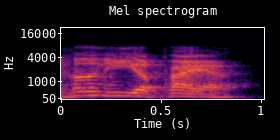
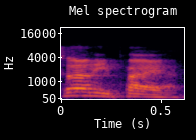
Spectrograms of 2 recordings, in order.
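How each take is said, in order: First: An extra vowel sound joins the two words. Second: The two words follow with no extra sound. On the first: This is how outsiders say it. The speaker calls it wrong. "you don't you don't say Honey a Path" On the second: This is how locals say it. The speaker calls it right. "It's Honey Path, like honey on a biscuit"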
